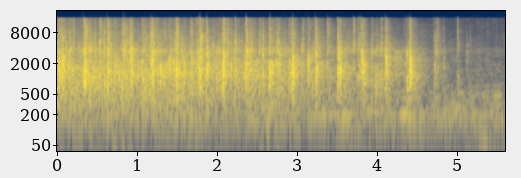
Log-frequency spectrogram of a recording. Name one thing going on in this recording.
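An audience claps in a large room.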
